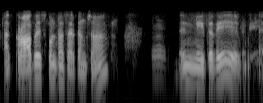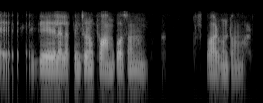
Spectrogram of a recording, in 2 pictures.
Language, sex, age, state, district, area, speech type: Telugu, male, 30-45, Andhra Pradesh, Alluri Sitarama Raju, rural, conversation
